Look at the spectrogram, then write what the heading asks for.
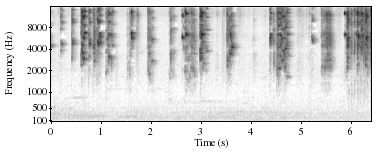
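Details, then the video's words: Lovebird colony with scattered, scratchy high squawks and short harsh chirps coming in uneven bursts, with quieter pauses between the calls. "Suara Lovebird Koloni Bikin Burung Lain Ikut Ngekek Panjang"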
